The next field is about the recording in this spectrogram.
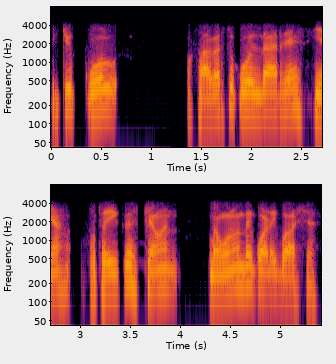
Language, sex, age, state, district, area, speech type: Kashmiri, male, 18-30, Jammu and Kashmir, Anantnag, rural, conversation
